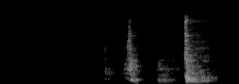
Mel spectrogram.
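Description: A few short metallic knocks and clicks from a tool holder being seated and clamped on a lathe's tool post, starting about a second in, the last knock the loudest.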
